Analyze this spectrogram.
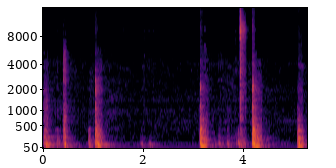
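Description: Handling a Casio pocket scientific calculator: a scattered series of about seven short clicks and light knocks as it is set down on the paper and its keys are pressed.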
